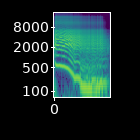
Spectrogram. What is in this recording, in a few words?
Sci Fi Gun, Blast; Space Blasters2D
